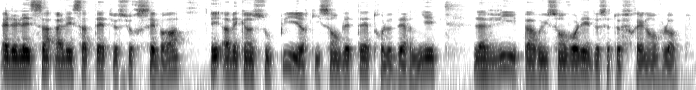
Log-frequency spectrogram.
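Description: A man with a low voice reads a classic novel aloud, steady and expressive. His narration moves evenly through the scenes, carrying the drama without hurry. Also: a little slow. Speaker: audiobook narrator. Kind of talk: literary audiobook narration.

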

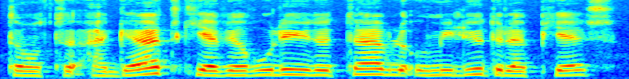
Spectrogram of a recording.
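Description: A medium-pitched female narrator voices a literary audiobook. She reads with measured pacing and expressive storytelling, and there is faint music underneath.

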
